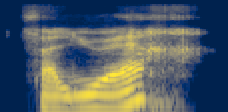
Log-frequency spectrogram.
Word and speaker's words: saluèrent: Saluèrent le général et attendir, parce que ENT no pronunciamos. Esas ENT no se pronuncian, entonces solo es hasta la R y hasta la R igual.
